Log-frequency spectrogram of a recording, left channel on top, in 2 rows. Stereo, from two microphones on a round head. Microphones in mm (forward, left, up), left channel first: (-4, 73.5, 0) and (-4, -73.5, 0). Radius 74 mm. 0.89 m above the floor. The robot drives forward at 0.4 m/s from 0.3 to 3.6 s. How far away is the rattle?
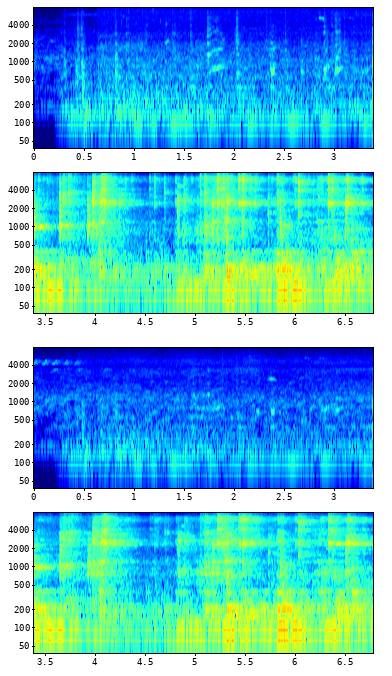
About 0.6 m.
